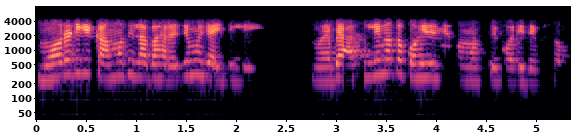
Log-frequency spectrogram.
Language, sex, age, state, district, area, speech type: Odia, female, 18-30, Odisha, Boudh, rural, conversation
